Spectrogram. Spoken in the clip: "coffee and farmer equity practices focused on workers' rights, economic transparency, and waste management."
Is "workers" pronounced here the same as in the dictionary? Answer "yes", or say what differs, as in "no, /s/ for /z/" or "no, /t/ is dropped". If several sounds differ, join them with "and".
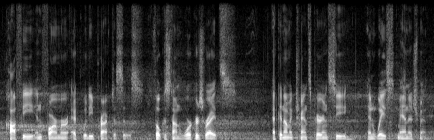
yes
